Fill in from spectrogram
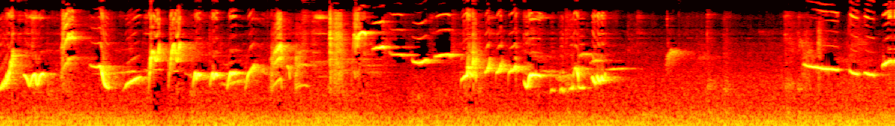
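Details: Varied song of a White-rumped shama used to prompt other birds to sing: rising and falling whistled notes, harsh chirps and quick slurred phrases, followed by a short pause and a final whistled pair.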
